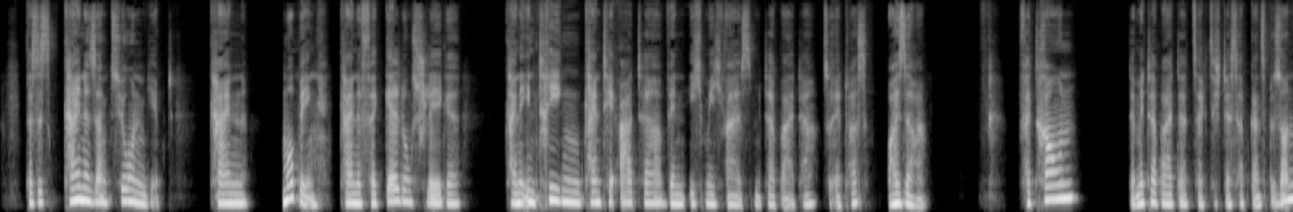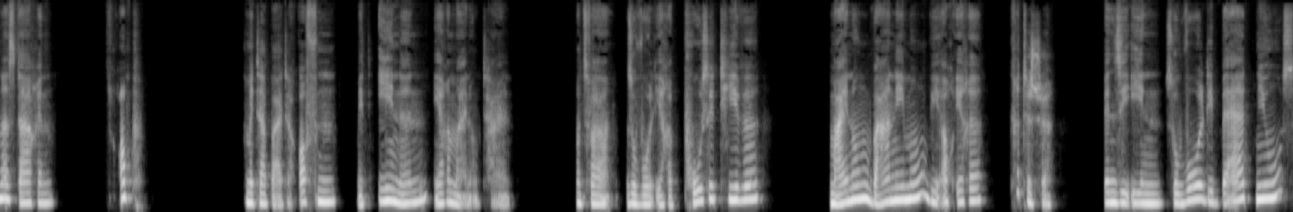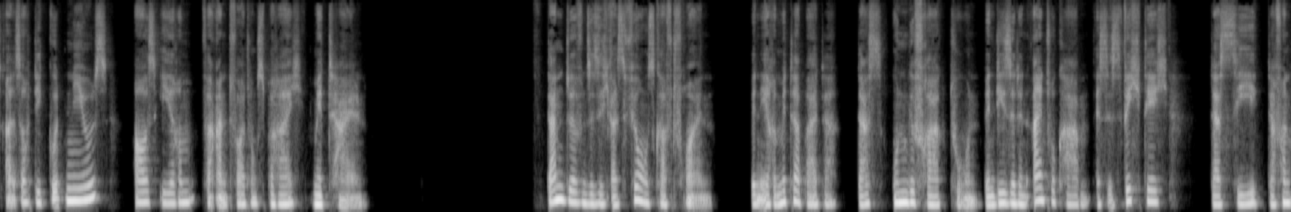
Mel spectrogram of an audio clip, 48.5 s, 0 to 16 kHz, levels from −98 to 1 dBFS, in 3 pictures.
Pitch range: 155-195 Hz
